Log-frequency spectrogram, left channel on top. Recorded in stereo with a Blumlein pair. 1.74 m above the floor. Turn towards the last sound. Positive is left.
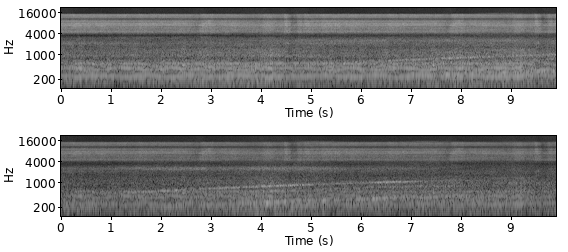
turn(degrees=20)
